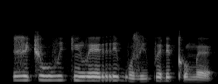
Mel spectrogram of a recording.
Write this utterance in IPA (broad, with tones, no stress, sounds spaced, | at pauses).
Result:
ɣ ɪ˦ t͡ʃ uː˦ β i˦ k ĩ˦ β eː˦ r i˦ b o˨ z i˨˦ p ɪ˦ ɗ ɪ˦ kʼ ʊ˨ m ɛ˨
